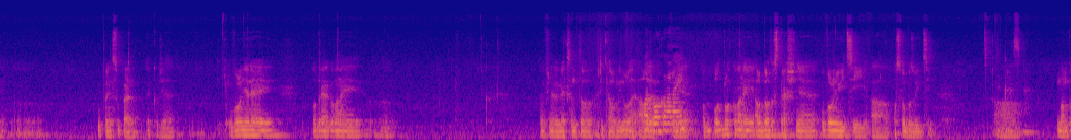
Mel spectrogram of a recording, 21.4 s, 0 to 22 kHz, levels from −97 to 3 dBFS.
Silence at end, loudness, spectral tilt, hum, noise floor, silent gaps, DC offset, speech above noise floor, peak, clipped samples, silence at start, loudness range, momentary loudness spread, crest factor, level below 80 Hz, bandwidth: 0 s; -37 LUFS; -7 dB/octave; none; -62 dBFS; none; under 0.1%; 27 dB; -18 dBFS; under 0.1%; 0 s; 10 LU; 21 LU; 20 dB; -58 dBFS; 15.5 kHz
